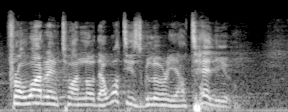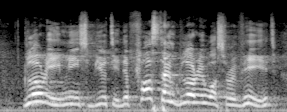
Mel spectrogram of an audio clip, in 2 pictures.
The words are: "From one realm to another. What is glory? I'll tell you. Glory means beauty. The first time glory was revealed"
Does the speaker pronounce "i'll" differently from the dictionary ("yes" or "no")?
no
